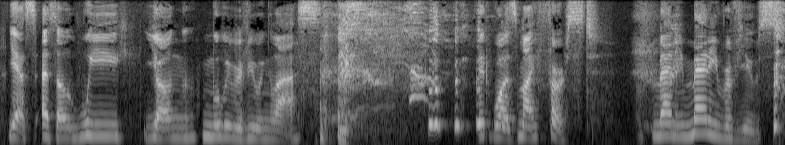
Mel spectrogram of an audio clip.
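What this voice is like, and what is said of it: Uneven put-on accent. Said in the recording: “Is it my accent? Because it's uneven? ... uneven wasn't the aspect of your accent that I was picking up on there”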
